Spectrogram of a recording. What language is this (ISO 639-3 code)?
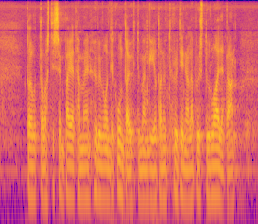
fin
